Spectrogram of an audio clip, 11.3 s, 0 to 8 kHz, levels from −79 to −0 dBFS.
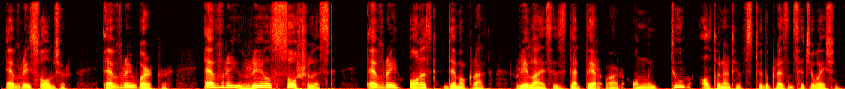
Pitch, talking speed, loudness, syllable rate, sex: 115 Hz, 110 wpm, -18 LUFS, 5.5 syllables/s, male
